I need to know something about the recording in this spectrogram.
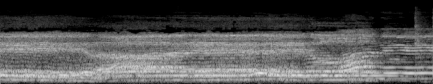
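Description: Several men chanting a prayer together, their voices overlapping; near the end a single voice holds a steady note.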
